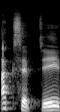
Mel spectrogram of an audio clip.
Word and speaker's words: accepter: Attention dans la deuxième syllabe, le CEP, le E [ɛ] est ouvert, d’accord ? [ɛ] Un exemple : Il faut accepter la réalité.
